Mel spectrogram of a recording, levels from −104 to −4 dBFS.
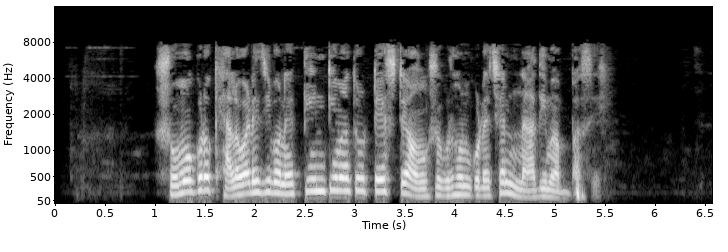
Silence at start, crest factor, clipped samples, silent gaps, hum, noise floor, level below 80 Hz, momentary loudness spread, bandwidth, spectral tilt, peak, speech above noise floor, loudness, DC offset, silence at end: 1 s; 16 dB; under 0.1%; none; none; -84 dBFS; -56 dBFS; 7 LU; 8 kHz; -5 dB/octave; -2 dBFS; 69 dB; -15 LUFS; under 0.1%; 1.1 s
